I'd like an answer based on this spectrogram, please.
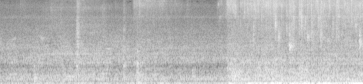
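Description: A kitchen tap is turned on about three and a half seconds in, and water runs steadily into the sink. Before that there are a few light knife taps on a cutting board.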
